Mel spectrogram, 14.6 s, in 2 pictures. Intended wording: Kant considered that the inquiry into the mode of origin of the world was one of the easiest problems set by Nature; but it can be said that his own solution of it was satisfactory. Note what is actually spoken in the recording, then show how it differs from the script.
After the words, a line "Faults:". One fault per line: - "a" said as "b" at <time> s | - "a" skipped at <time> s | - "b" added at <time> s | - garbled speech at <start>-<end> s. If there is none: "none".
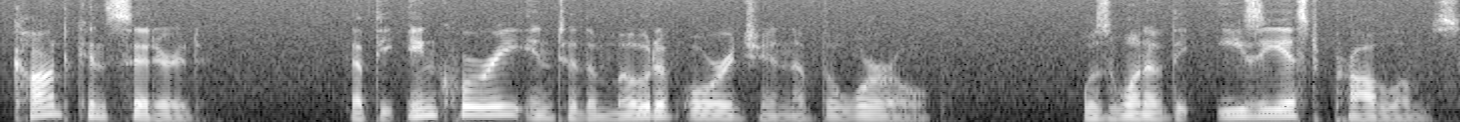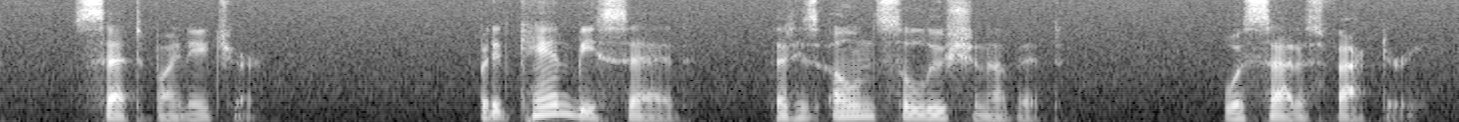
Kant considered that the inquiry into the mode of origin of the world was one of the easiest problems set by Nature; but it can be said that his own solution of it was satisfactory.
Faults:
none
